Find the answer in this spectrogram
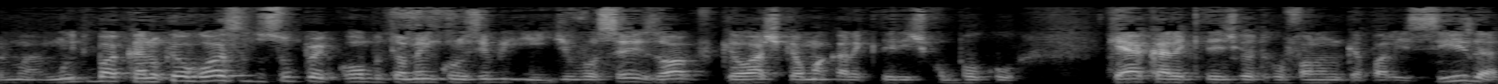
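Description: A man's fairly high voice, very fast and lively in intonation. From São Paulo, Brazil (east zone). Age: 40s. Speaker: online show host, musician. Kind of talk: casual interview chat. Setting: online live stream.

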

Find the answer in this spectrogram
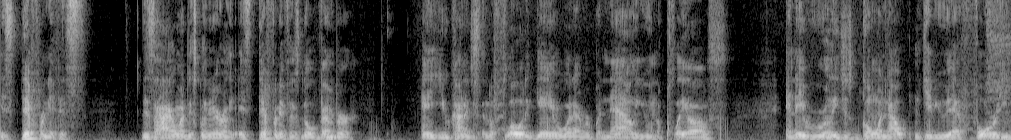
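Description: A man with a normal speaking voice and fairly low pitch talks at a fairly quick pace. His pitch varies in an ordinary way. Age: 20s. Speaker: sports podcast co-host. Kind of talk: casual chat.

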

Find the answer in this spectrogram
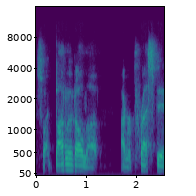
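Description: A plain, everyday voice from a man with an American accent, medium pitch and a fairly quick pace. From US suburbs. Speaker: wellness coach. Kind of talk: podcast interview.

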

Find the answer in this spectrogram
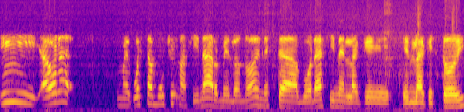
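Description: A woman's lively intonation at a very slow pace. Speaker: politician. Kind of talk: interview. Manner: halting.

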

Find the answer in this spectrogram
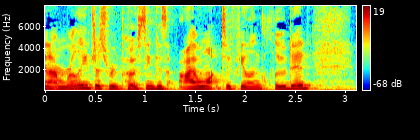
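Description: With an ordinary speaking voice, this woman keeps her fairly high pitch on a fairly even line. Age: 20s. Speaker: podcast host. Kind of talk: solo reflective monologue. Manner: casual, many fillers.

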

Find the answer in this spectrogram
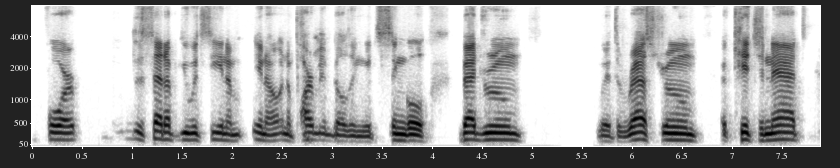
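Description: Recorded with a dry, close sound and no echo, a man with an American accent talks at a moderate pace in a fairly high pitch. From California, Modesto. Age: 40s. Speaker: county supervisor. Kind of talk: radio interview.

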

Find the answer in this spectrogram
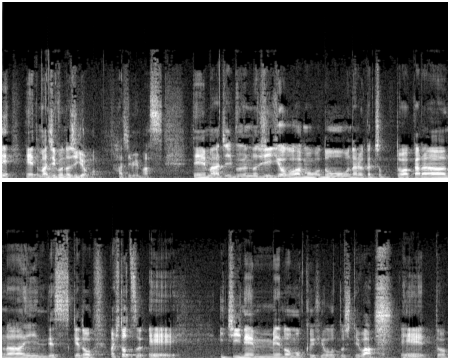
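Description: A man talks fairly slowly with ordinary pitch variation, and audible room echo can be heard around him. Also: medium pitch for a man. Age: 20s. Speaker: office worker and hobby blogger/YouTuber. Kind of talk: casual solo talk radio monologue. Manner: halting, many fillers.

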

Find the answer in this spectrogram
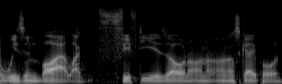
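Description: On a very clean recording with a silent background, a man with an Australian accent talks very fast in a very deep, low pitch. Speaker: tennis player and podcast co-host. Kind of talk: casual chat. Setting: studio. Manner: animated.

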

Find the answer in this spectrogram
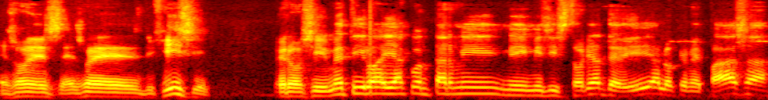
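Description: Dark, mellow, medium-pitched male voice with very wide pitch swings, in a dry, close sound with no echo. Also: moderate pace. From Colombian, raised in New York City. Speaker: comedian. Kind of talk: interview. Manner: repeats words, halting.

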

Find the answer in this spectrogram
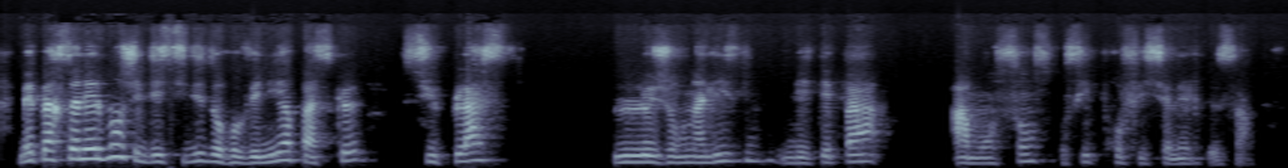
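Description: A woman with a strong Togolese accent speaks at a fairly slow pace and fairly low pitch, with lively intonation. Her loudness swings a lot against a quiet background. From Togo (Lomé). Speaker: writer, activist and journalism lecturer. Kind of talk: interview conversation. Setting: in person in Lomé.

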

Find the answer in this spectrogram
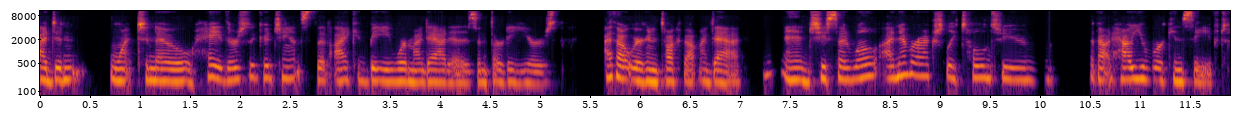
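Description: Here a woman has a plain, everyday voice, talking at a moderate pace with ordinary pitch variation. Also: medium pitch for a woman. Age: 40s. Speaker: pastor's wife sharing her donor-conceived story. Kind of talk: interview testimony.

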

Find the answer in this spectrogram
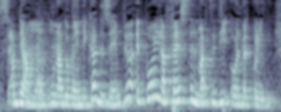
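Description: With audible room echo and noticeable background noise, a woman speaks at a fairly quick pace in a fairly high pitch with lively intonation. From Italy. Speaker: podcast co-host. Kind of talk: casual chat.

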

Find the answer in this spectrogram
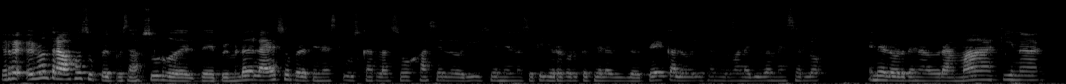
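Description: A woman's medium-pitched voice at a very fast pace with ordinary pitch variation. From Ecuador, raised in Madrid from age 8. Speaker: podcast co-host. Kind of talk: casual chat.

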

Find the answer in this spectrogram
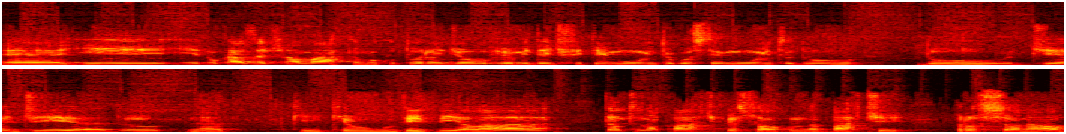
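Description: A man with a plain, everyday voice, medium in pitch, fairly even in intonation and fairly slow in pace. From Brazil (moved around several regions, born in Peru). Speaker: startup CEO. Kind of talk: interview.

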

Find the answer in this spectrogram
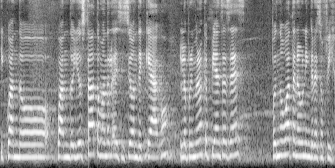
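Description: A woman's fairly high-pitched voice, fairly quick and monotone with flat intonation, at very even loudness, with audible room echo and noticeable background noise. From Mexico, Monterrey. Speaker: event business owner and mother. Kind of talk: interview conversation. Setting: coworking space.

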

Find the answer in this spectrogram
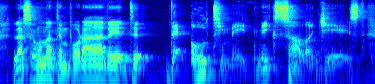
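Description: A man's animated voice. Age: 30s. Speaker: podcast host. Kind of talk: casual monologue.

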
